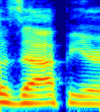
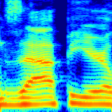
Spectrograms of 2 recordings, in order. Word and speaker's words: Zapier: a couple years ago zapier is the proper pronunciation zappier like happier is what I was told so um building a simple Automation in zappier and then lots of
